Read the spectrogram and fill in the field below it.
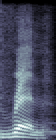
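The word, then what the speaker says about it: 恋: love shiitsu means lose the kanji for koi can also be pronounced as Ren if you get dumped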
